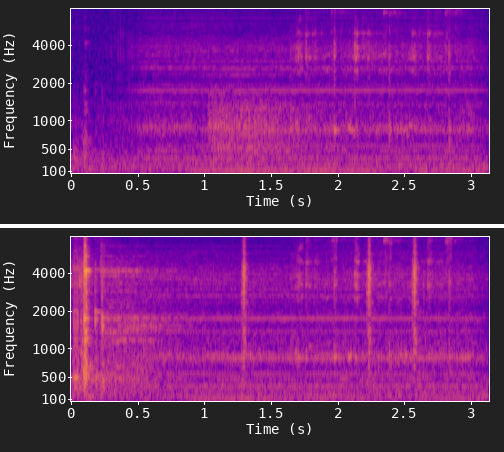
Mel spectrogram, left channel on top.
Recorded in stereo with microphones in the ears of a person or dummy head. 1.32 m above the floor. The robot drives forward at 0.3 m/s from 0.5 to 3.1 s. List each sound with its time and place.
1.6 s cutlery clinking: centre (ahead or behind), 1.1 m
